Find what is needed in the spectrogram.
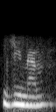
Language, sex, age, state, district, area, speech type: Hindi, female, 18-30, Madhya Pradesh, Betul, rural, conversation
